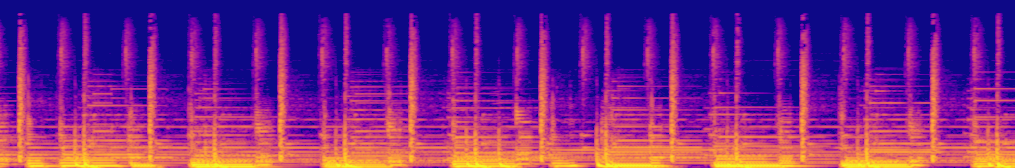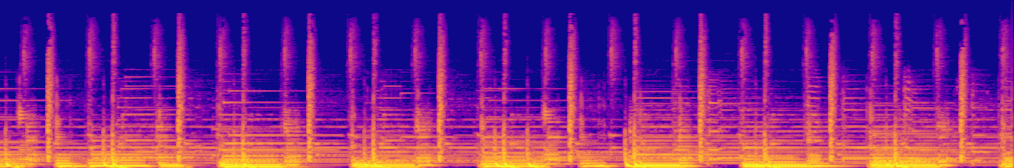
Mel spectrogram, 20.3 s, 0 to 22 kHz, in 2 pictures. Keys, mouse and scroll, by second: 0.3 click, 2.9-3.7 scroll down 1, 5.3-6.8 scroll up 1, 6.8 click, 16.9 click, 19.6 scroll up 1.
